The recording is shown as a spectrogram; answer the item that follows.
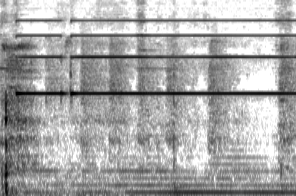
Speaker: So right now we're open. You have one side of it grounded and one side of it connected to the output of the points. And then, sorry for the crazy camera angle here, but as the points close, we'll get a beep.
